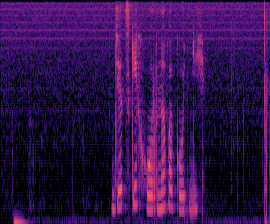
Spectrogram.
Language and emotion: Russian, neutral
